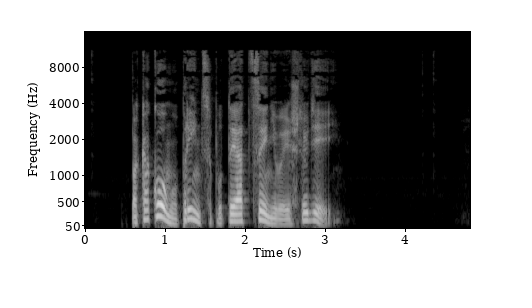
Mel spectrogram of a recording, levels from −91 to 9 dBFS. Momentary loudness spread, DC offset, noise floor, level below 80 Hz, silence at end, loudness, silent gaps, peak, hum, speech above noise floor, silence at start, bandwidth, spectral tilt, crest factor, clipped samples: 12 LU; under 0.1%; -85 dBFS; -48 dBFS; 1.8 s; -19 LUFS; none; -2 dBFS; none; 67 dB; 0.6 s; 11.5 kHz; -7 dB/octave; 18 dB; under 0.1%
